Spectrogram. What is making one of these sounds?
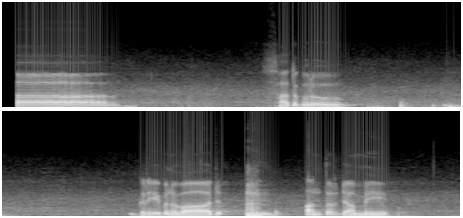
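A man's voice chants loudly in long, drawn-out phrases.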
